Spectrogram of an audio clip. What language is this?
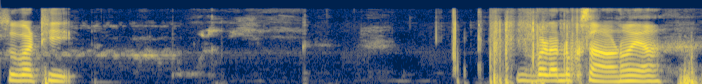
Dogri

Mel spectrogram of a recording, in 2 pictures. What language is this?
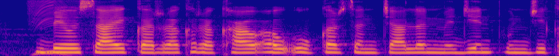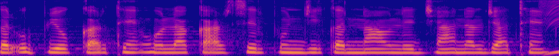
Chhattisgarhi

